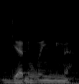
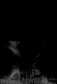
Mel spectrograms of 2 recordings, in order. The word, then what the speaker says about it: Yedlin: Yedlin, according to some announcers over in the English Premier League, which is really grates on my nerves to hear it pronounced Yedlin, because it's Yedlin.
